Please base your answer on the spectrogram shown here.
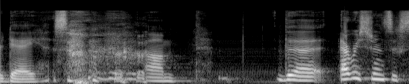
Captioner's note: chuckling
